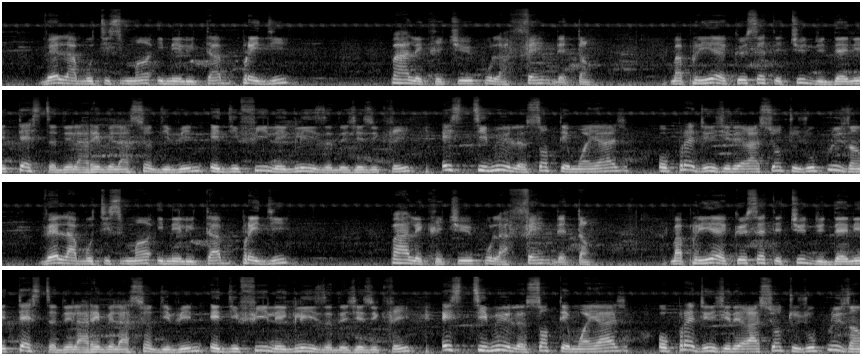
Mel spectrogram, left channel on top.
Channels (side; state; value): both; normal; correlation 0.74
